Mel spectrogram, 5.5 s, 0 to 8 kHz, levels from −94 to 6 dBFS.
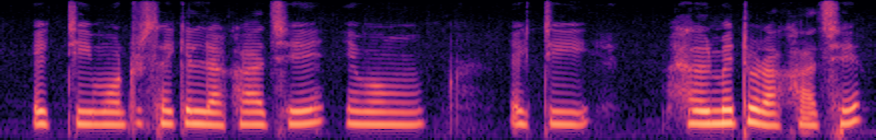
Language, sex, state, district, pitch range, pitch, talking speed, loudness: Bengali, female, West Bengal, Jalpaiguri, 230-250 Hz, 240 Hz, 110 wpm, -18 LUFS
